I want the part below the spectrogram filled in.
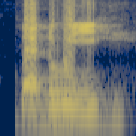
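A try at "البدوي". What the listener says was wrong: Dalnya patah, badawi.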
